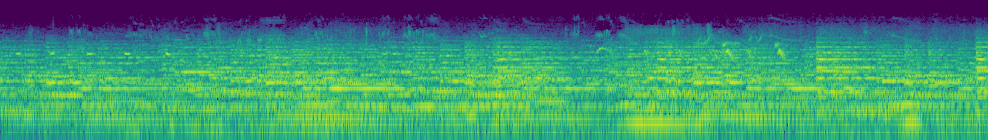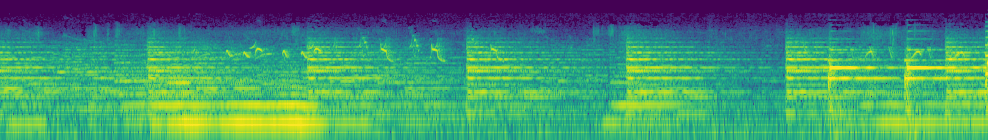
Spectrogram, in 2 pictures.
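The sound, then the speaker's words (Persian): Church bells ring in a song's intro, in a steady series of struck, ringing tones, each with rich overtones that hang and overlap as the next strike sounds, growing somewhat louder toward the end. “و بعد صدای ناقوس کلیسا رو میشنویم”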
